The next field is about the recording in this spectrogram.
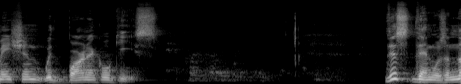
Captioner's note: laughter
